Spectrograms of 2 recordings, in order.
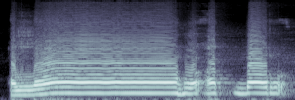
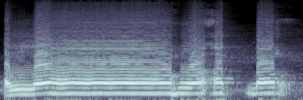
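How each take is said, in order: No difference in how they are said.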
